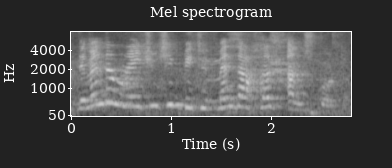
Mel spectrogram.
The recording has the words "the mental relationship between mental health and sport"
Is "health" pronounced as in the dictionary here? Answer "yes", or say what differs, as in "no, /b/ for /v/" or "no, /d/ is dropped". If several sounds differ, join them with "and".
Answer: no, /t/ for /θ/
